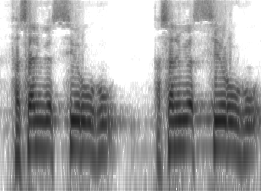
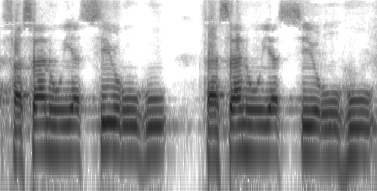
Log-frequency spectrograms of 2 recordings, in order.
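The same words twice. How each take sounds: First: Quicker student-error recitation; rushed vowels. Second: Slow corrected recitation; full vowel measure. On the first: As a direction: recite فسنيسره with the short vowels hurried through. (إسراع خاطئ في الحركات) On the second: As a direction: recite فسنيسره unhurried, giving every vowel its full length. (تلاوة متمهلة دون اختلاس) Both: Shown as a demonstration. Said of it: "البعض ربما يسرع فيها".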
